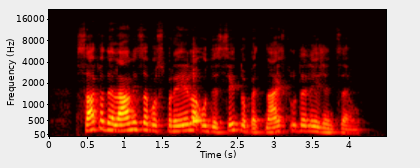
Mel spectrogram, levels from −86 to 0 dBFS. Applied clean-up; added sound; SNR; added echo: none; Cowbell; 8 dB; none.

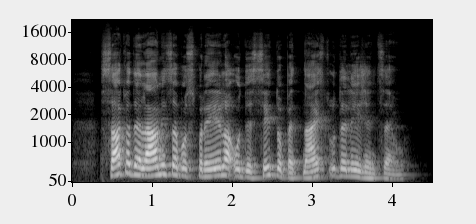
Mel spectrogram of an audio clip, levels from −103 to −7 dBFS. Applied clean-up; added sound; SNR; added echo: neural mask model Resemble Enhance denoiser.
